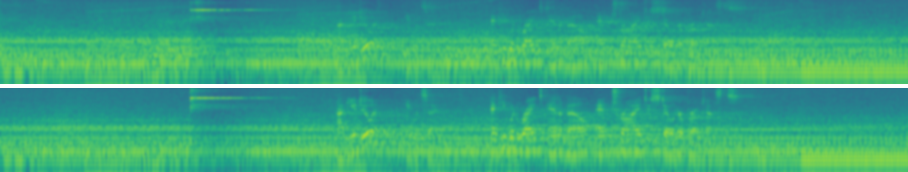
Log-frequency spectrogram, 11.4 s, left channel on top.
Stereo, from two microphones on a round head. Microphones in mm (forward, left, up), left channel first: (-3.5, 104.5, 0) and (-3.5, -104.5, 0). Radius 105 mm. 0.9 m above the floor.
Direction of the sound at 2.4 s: 85° right.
